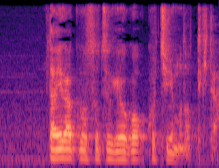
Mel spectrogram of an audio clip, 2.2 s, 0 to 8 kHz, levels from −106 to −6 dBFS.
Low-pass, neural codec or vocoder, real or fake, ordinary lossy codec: 7.2 kHz; none; real; none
